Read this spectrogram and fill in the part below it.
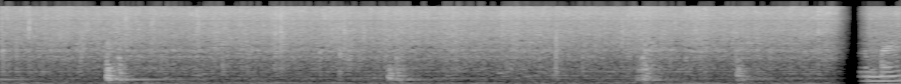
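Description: Shredded cabbage stir-frying with onions in a hot pan for street-style noodle frankies: a loud, constant sizzle broken by spatula strokes roughly once a second, close up, with no voices.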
